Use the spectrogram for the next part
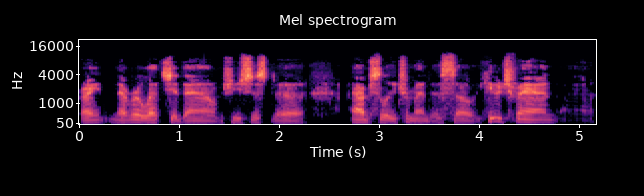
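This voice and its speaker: A man with a low, husky voice hosts a fan podcast, piling praise into casual shout-outs. His delivery is effusive and rambling, padded with fillers. The sound is dry and close, with no room around it. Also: moderate pace, no room sound, rough recording. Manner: effusive and enthusiastic, loose with fillers. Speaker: podcast host.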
